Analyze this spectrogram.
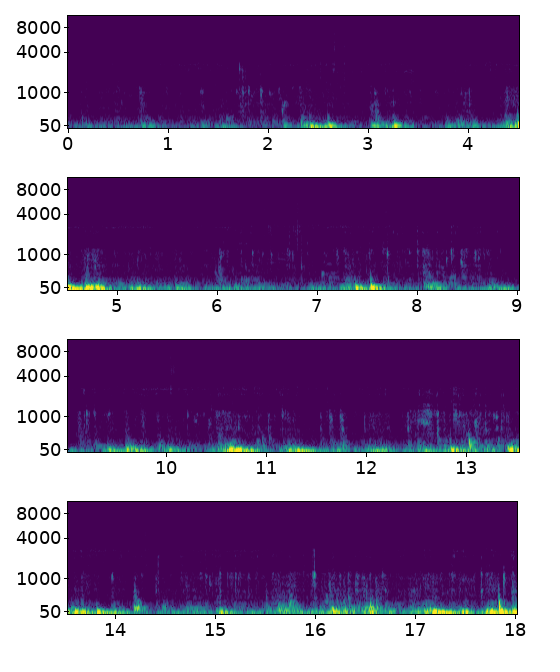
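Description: Wind buffeting an action camera's microphone on a kayak at sea, with water lapping and slapping against the hull. The sound comes as a low, uneven rumble that swells and fades in gusts.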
